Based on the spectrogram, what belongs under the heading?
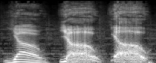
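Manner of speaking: deep open-throated growl on yo; low scream. Shown as a demonstration. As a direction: growl yo like a big giant. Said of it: "start doing it".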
